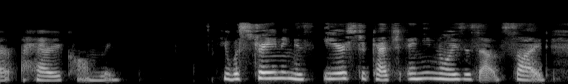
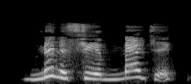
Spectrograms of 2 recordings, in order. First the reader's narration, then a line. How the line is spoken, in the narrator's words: bellowed Uncle Vernon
